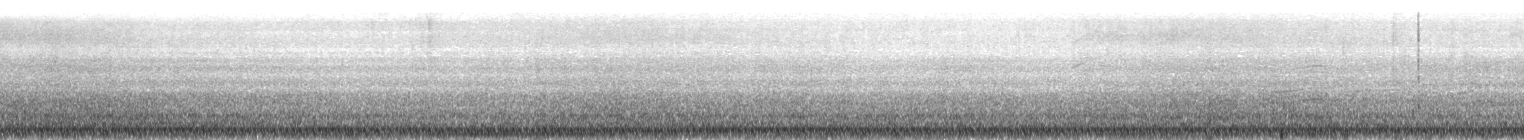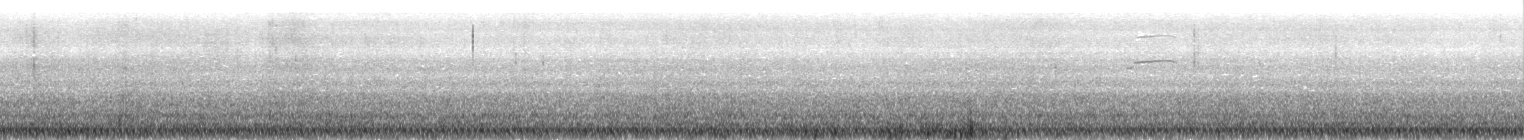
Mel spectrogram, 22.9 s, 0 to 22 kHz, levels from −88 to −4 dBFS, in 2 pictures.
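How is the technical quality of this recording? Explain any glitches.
No glitches turn up anywhere here, so there's nothing to explain, and the technical quality holds steady all the way through.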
